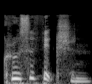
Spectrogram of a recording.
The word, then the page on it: crucifixion: anglais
